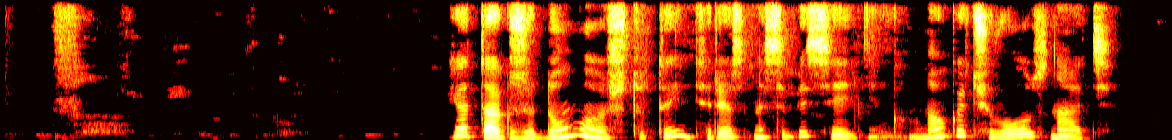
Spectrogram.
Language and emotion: Russian, neutral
